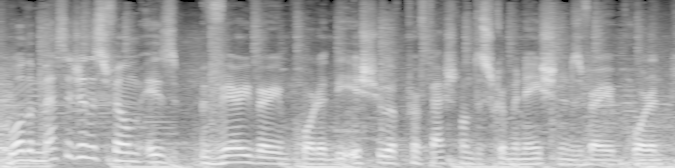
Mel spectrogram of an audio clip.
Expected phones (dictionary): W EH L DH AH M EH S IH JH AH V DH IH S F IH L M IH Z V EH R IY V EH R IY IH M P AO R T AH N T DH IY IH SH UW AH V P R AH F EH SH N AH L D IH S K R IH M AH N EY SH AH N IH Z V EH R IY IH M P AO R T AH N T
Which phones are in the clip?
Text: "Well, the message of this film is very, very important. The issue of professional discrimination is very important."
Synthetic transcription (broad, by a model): W EH L DH AH M EH S IH JH AH V DH IH S F IH L M IH Z V EH R IY V EH R IY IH M P AO R T N DH IY IH SH UW AH V P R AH F EH SH N L D IH S K R IH M AH N EY SH AH N IH Z V EH R IY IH M P AO R T N T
